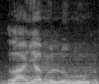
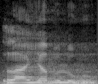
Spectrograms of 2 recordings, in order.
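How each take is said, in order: First: The vowel in "la" is short. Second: The vowel in "la" is short.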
